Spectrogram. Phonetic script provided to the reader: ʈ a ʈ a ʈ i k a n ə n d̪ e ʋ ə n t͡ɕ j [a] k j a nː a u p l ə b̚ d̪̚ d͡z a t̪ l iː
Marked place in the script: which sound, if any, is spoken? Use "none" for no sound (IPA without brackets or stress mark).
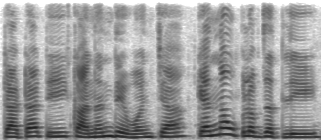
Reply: a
